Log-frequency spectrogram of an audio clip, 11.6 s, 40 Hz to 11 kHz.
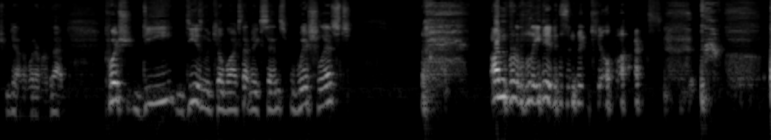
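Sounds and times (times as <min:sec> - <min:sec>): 
speech: 0:00.0 - 0:05.3, 0:06.3 - 0:06.6, 0:07.4 - 0:11.5
person coughing: 0:10.0 - 0:11.5.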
